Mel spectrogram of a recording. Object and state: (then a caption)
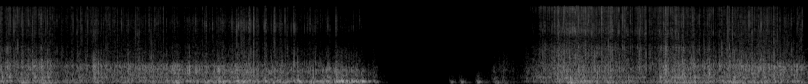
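Foam microphone windscreen being scratched. Long nails scratch the top and sides of a black, soft porous foam windscreen on a microphone, making a dense, continuous scratchy rustle with a heavy low rumble and faint bright hiss. Near the middle the scratching stops for a moment of near silence broken by a few soft taps, then builds back up and continues steadily to the end.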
